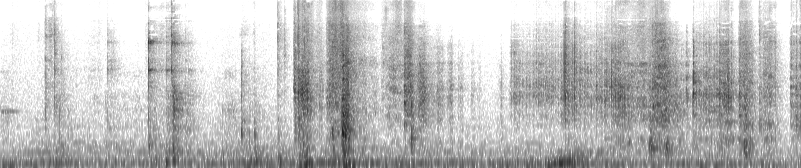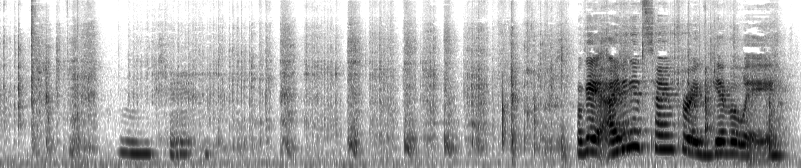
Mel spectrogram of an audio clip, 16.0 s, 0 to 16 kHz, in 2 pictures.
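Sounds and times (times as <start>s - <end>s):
person humming: 9.2s - 10.2s.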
